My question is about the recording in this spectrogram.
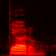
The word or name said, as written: tioru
